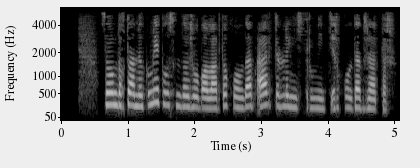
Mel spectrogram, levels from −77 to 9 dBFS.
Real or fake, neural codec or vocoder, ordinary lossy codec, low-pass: fake; codec, 44.1 kHz, 1.7 kbps, Pupu-Codec; MP3, 24 kbps; 5.4 kHz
